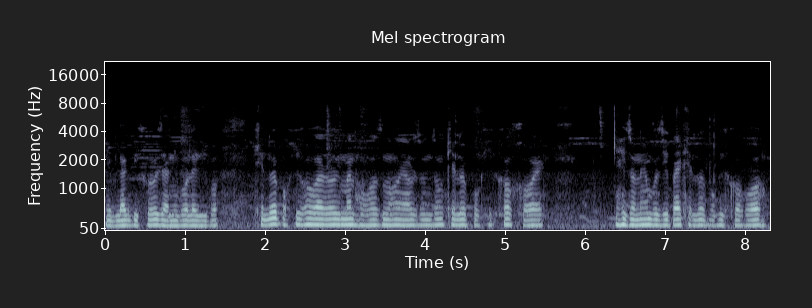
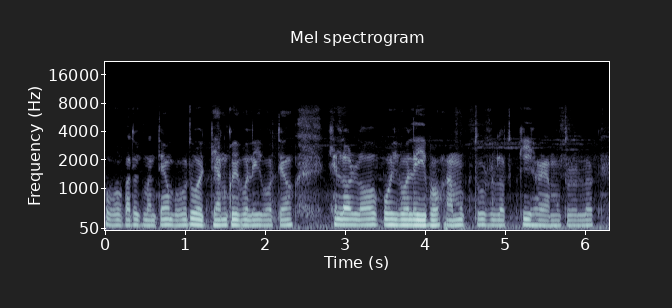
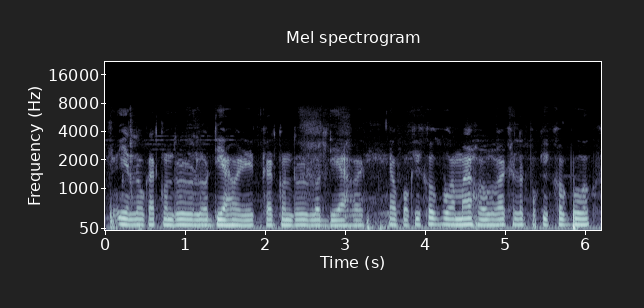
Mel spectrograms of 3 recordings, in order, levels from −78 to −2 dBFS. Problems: none marked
